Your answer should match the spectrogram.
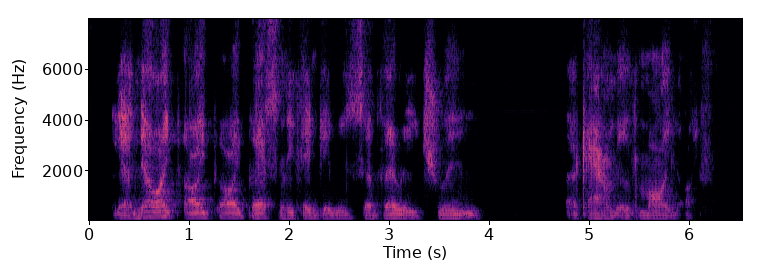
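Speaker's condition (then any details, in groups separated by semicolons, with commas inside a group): Laryngectomy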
